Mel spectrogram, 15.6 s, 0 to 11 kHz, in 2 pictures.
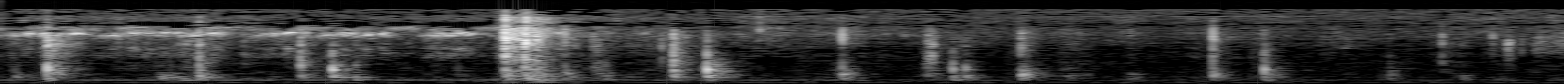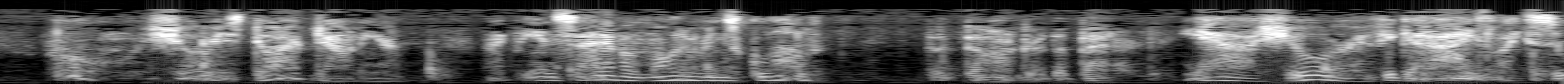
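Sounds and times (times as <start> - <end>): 
irregular wooden knocks and creaks: 0.0 - 7.4
basement entrance door closing with a solid thud: 2.5 - 2.9
speech: 8.7 - 12.0, 12.6 - 15.6.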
